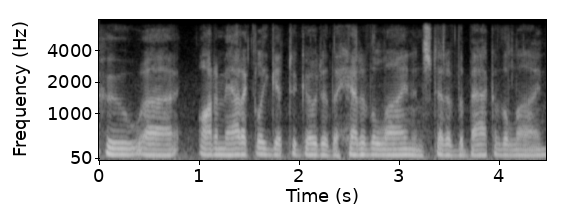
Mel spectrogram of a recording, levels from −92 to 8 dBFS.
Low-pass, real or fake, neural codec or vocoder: 7.2 kHz; real; none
